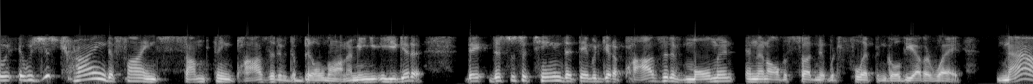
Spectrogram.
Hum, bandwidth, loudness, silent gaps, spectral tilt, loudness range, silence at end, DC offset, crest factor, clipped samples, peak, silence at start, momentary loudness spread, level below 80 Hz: none; 4.2 kHz; -18 LUFS; none; -9 dB/octave; 1 LU; 0 s; under 0.1%; 12 dB; under 0.1%; -4 dBFS; 0 s; 6 LU; -56 dBFS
